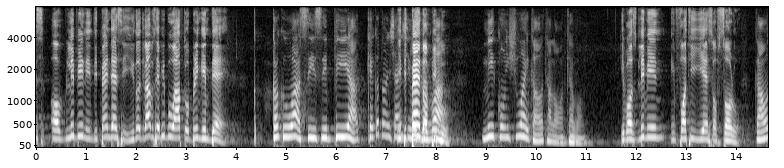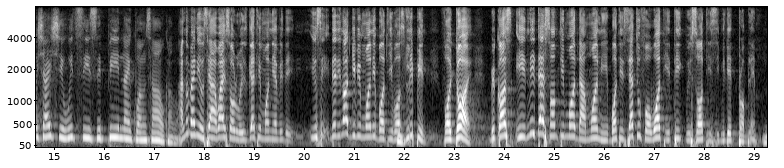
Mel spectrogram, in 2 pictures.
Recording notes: This sermon was Preached Live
